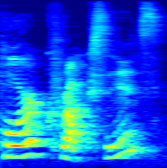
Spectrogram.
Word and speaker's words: Horcruxes: So you actually do pronounce the X.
